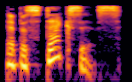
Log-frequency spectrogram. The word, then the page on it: epistaxis: British English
